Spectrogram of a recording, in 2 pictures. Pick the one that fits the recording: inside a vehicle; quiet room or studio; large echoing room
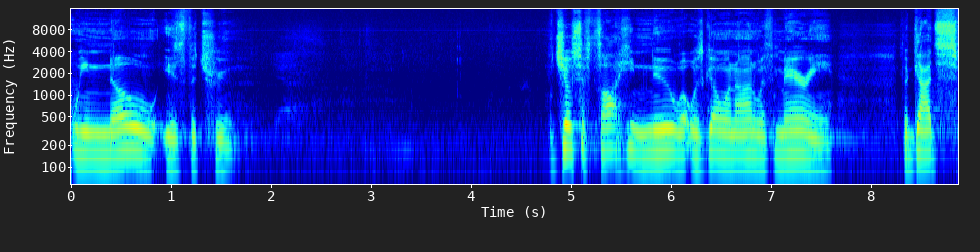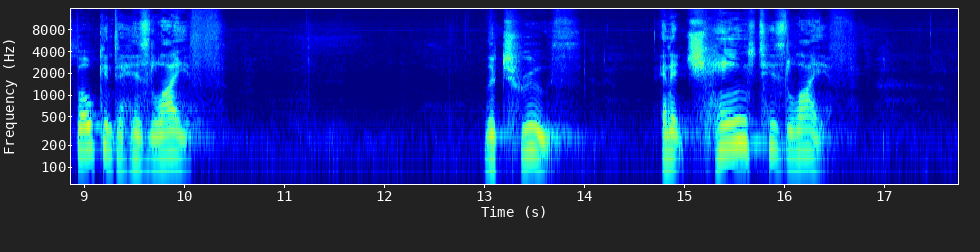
large echoing room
